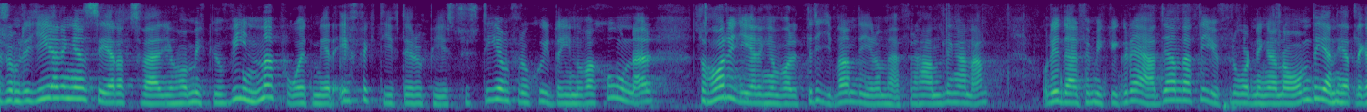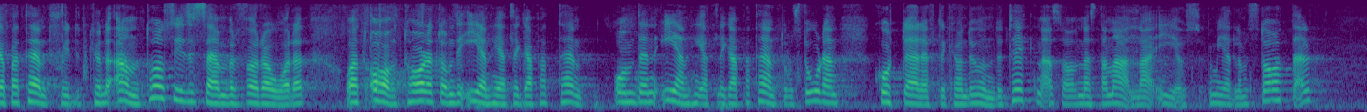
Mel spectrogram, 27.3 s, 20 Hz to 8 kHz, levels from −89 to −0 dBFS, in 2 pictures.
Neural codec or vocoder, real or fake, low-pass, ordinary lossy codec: vocoder, 22.05 kHz, 80 mel bands, WaveNeXt; fake; 7.2 kHz; none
